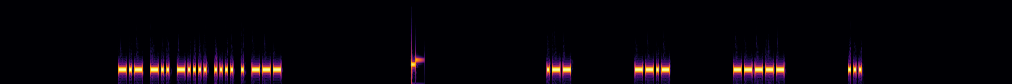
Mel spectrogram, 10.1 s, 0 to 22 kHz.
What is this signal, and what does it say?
Morse code, heard as a keyed tone, about 44 wpm, spaced as for 22 wpm, 700 Hz. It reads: KD6HEO WQ0S
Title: USA Call Signs - 8x Character Spacing - 45wpm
